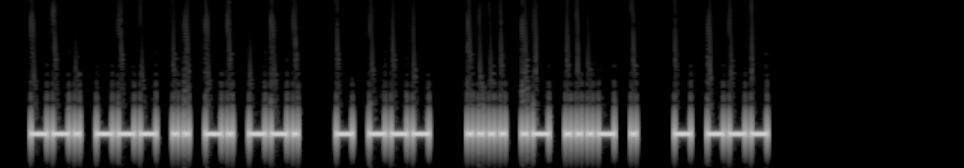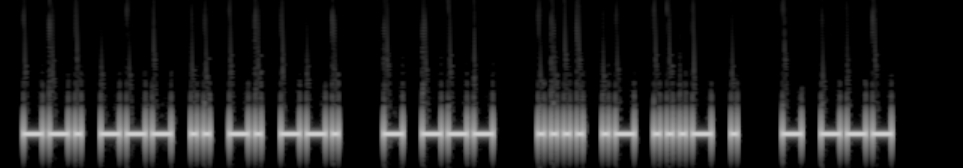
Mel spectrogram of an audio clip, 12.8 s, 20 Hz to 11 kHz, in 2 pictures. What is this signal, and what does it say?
Morse code, heard as a keyed tone, about 34 wpm, 700 Hz. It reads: GOING TO HAVE TO GOING TO HAVE TO
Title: Speed-Racing - Sets of 4 Words 28wpm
